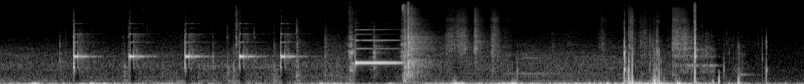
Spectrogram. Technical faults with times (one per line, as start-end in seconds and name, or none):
0.00-8.04 clock drift between sender and receiver
1.16-7.83 repeated timing corrections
